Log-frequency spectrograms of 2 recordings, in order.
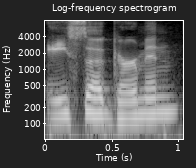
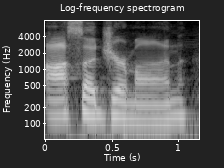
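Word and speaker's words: Asa Germann: Asa German. Like you're looking at that name and you're telling me it's not Assa Germon. Fuck you. That's crazy. What? Sorry. Anyways, Asa German here is he's got like a bloody hand.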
